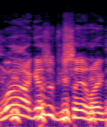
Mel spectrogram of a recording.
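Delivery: talking through laughter; amused at the memory; laughing. Real, not acted.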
